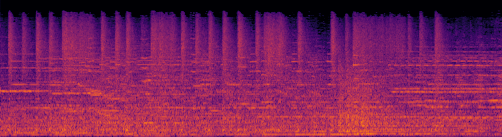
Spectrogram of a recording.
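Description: Contemporary chamber ensemble playing live: strings, winds and percussion, with a fast run of repeated percussion strikes, about four a second, over sustained low notes. The strikes die away near the end.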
